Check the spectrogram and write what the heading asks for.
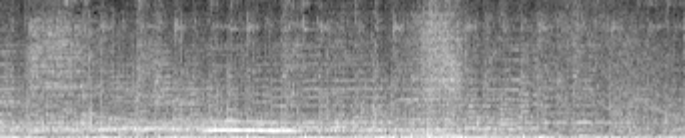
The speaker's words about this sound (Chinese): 亲爱的朋友们，让我们再次把我们最热烈的掌声送给我们的四位明星导师，欢迎他们！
